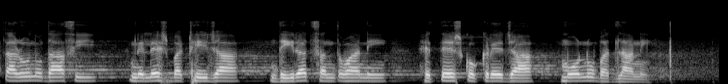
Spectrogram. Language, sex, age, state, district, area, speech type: Sindhi, male, 18-30, Maharashtra, Thane, urban, spontaneous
